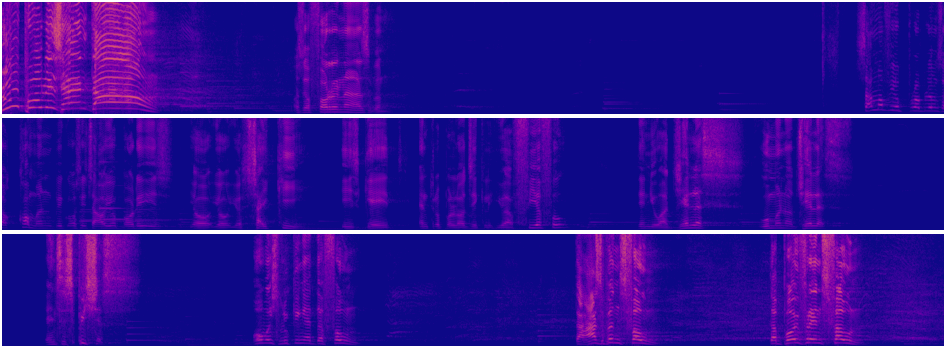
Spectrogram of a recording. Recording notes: Preached at Zion Sanctuary, Cape Town on the 30 July 2023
